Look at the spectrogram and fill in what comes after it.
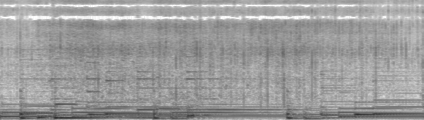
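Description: Eggs and sausages frying in hot fat in a cast-iron pan: a steady, dense sizzle.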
